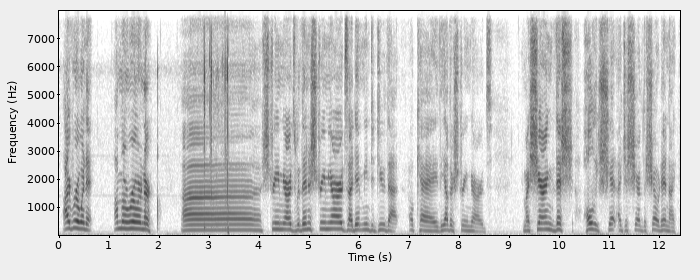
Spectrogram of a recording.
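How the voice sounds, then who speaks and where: A man's voice: high voice, a little slow, clear, resonant tone, no room sound. A man hosting a casual podcast, joking around and reading viewer comments aloud. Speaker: podcast host.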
